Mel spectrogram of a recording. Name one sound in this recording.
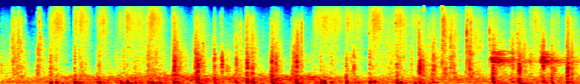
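Footsteps patter on grass and dirt.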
